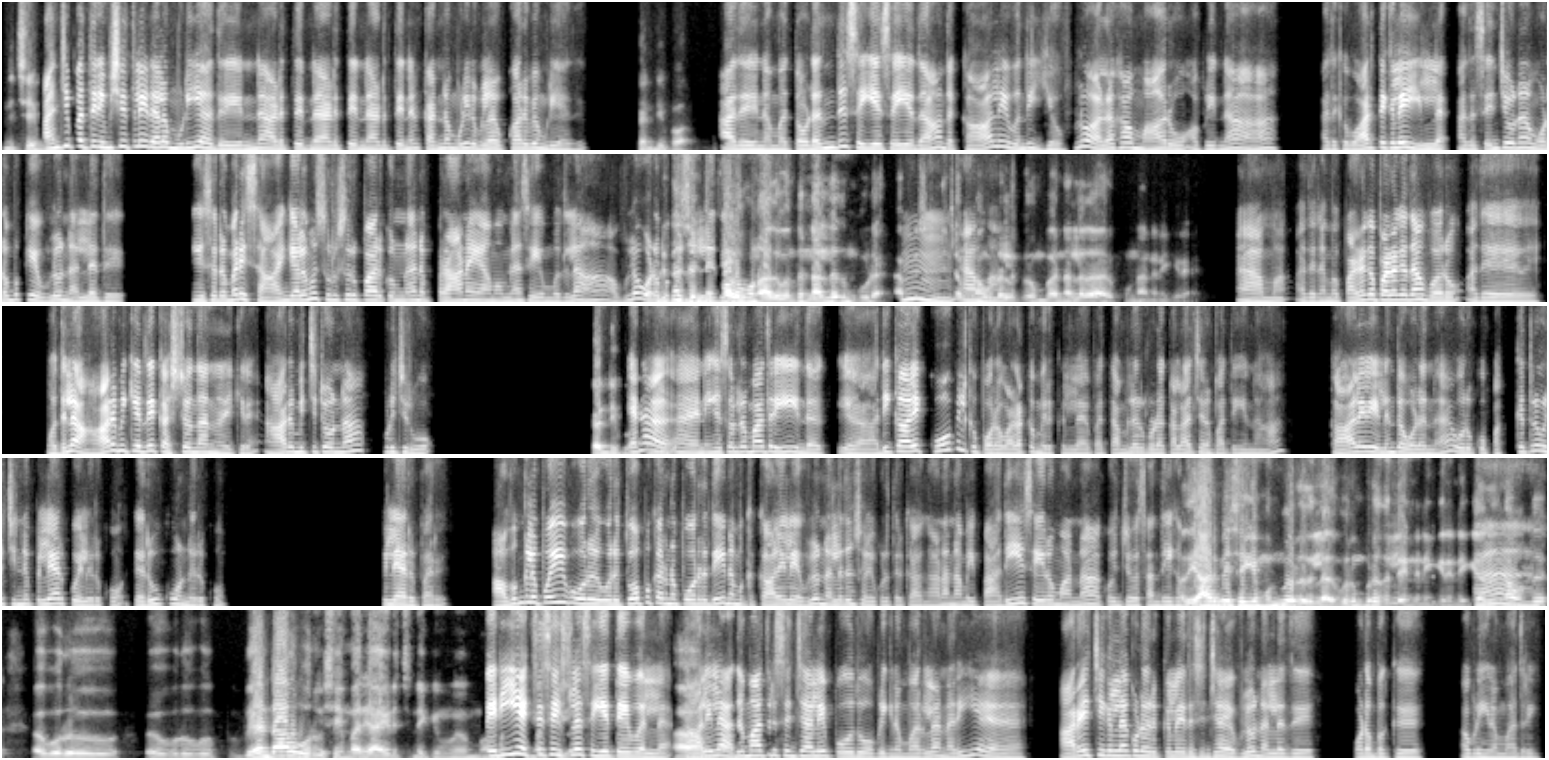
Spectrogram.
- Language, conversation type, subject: Tamil, podcast, சூரிய உதயம் அல்லது சாயங்காலத்தை சுறுசுறுப்பாக எப்படி அனுபவிக்கலாம்?
- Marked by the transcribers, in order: other noise; tapping; in English: "எக்ஸர்சைஸ்லாம்"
